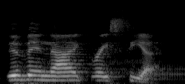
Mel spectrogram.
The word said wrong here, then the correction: Divina Gracia: and I probably totally butchered his name. Say it again. Divina Gracia, from the Philippines.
